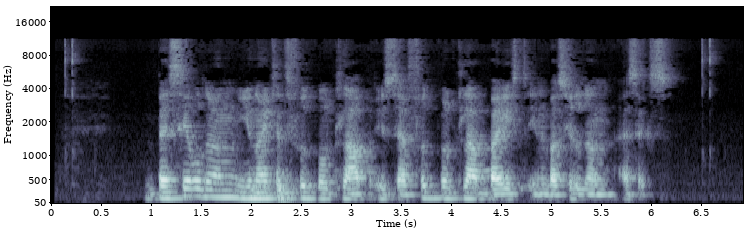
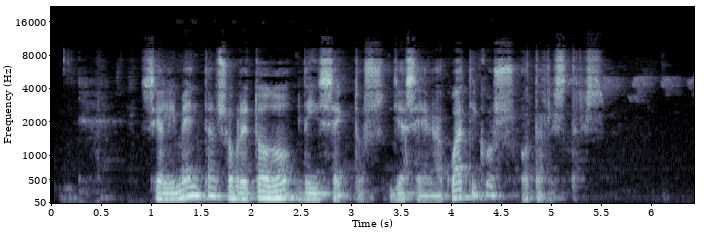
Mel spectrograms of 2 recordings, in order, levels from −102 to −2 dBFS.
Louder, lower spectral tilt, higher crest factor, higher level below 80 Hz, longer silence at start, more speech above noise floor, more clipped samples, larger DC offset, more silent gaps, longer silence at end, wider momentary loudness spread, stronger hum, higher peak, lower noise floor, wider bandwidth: about the same, -24 LUFS vs -23 LUFS; first, -6 dB/octave vs -4 dB/octave; about the same, 18 dB vs 18 dB; first, -54 dBFS vs -62 dBFS; about the same, 0.95 s vs 0.9 s; first, 43 dB vs 32 dB; neither; neither; neither; second, 0.75 s vs 0.9 s; about the same, 13 LU vs 11 LU; neither; about the same, -6 dBFS vs -6 dBFS; first, -66 dBFS vs -56 dBFS; first, 11.5 kHz vs 9.4 kHz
